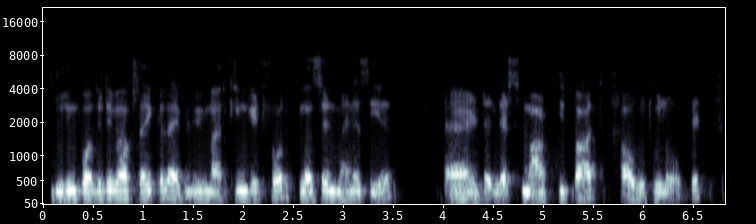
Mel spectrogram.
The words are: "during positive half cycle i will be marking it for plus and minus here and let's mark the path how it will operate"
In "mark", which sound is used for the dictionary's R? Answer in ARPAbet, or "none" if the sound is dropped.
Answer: R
